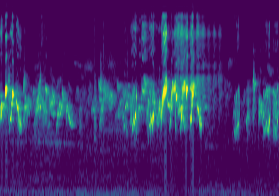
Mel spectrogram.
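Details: Red-whiskered bulbul kept as a contest songbird, delivering rapid chains of slurred, bouncing whistles in two lively bursts separated by a brief quiet gap, then a short closing phrase.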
